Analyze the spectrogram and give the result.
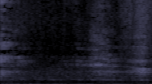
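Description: A single drawn-out yawn, a soft breathy exhale that stretches for over a second, fairly quiet with no talking.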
